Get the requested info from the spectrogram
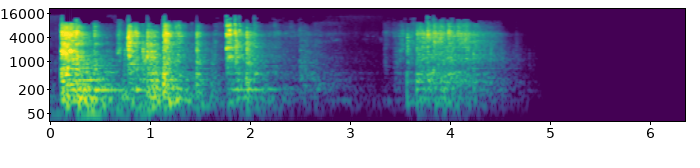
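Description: Knocks, clatter and scraping from something being handled and moved, in two bursts, cutting off abruptly after about five seconds.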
